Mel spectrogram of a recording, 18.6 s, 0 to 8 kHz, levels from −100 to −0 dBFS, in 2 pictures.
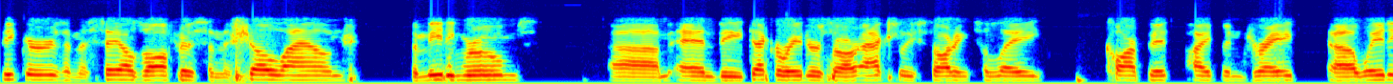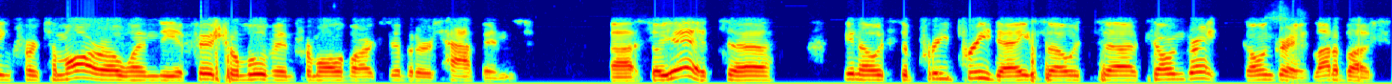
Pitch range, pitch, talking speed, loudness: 150-165 Hz, 155 Hz, 200 wpm, -16 LUFS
